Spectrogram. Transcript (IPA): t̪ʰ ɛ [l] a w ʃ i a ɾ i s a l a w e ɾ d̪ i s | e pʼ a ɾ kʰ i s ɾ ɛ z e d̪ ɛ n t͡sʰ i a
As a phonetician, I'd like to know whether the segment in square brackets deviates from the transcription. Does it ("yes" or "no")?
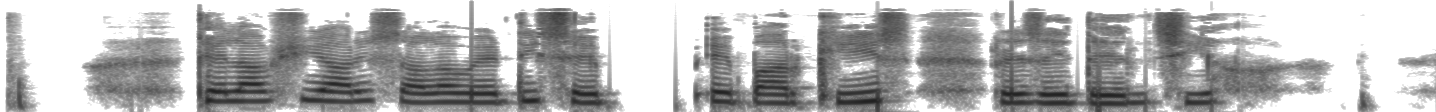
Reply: no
